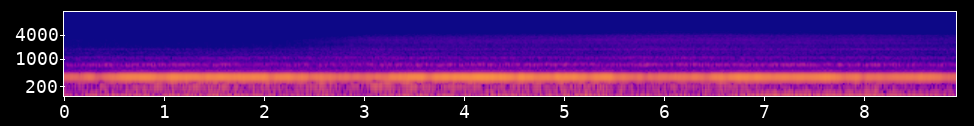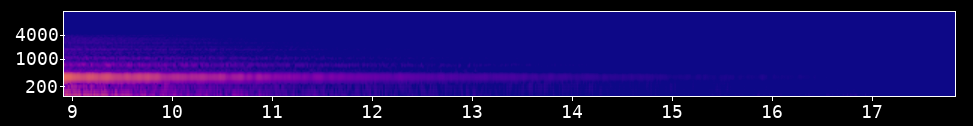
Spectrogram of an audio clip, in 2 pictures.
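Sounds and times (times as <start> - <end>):
futuristic corporate sound logo: 0.1 - 11.1.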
